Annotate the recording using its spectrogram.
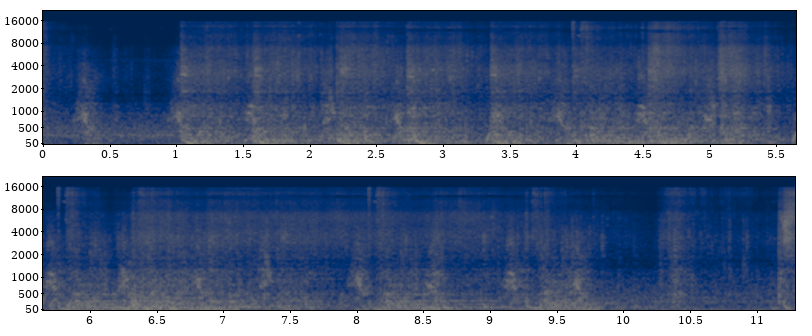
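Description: A pickaxe strikes rock again and again with sharp knocks.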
